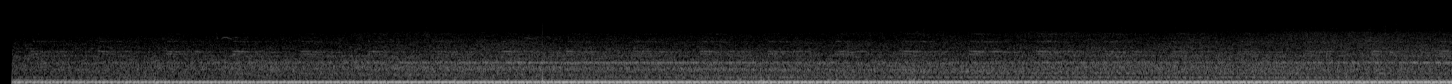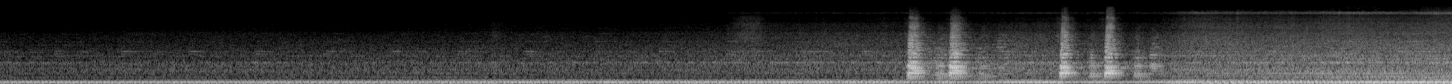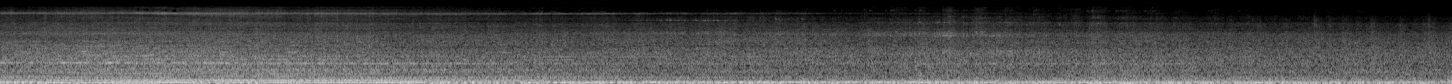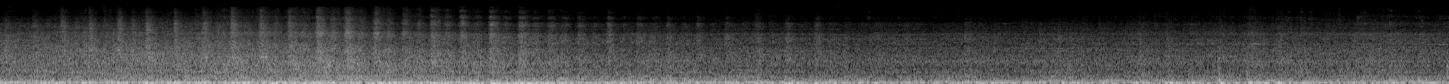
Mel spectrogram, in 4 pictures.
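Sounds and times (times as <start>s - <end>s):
locomotive engine drone: 0.2s - 58.0s
locomotive horn blasts: 23.6s - 26.4s.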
